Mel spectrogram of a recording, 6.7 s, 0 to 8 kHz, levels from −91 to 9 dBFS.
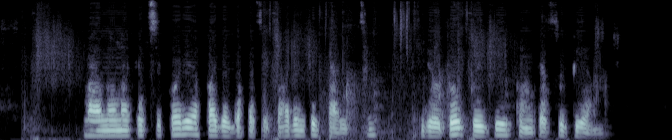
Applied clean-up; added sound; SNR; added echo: neural separator model SepFormer DNS4.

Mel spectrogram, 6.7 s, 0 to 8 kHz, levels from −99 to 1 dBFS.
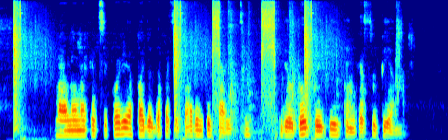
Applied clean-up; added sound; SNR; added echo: none; Tools + Gunshot, gunfire; 10 dB; none.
